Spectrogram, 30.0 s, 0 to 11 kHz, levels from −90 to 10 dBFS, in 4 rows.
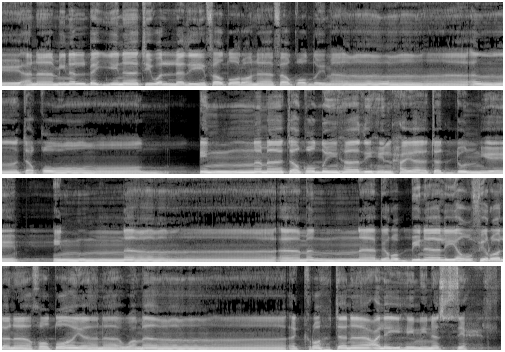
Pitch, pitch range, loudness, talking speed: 110 Hz, 100-115 Hz, -12 LUFS, 50 wpm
